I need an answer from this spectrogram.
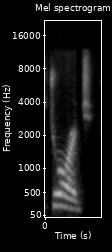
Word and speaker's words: Georg: But I'm always struck by that because in Hebrew, if you came to the name George, it would have to be Georg. Because there's no way to say J.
